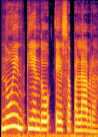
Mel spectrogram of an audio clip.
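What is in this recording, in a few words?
i dont understand that word, spanish, female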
